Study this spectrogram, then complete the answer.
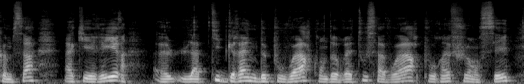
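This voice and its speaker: A man speaks at a moderate pace in a fairly high, dark, mellow voice that is somewhat breathy, with lively intonation. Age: 70s. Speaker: video channel host. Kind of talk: reflective monologue. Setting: outdoors on a walk. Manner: hesitant with frequent fillers.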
